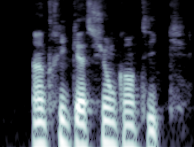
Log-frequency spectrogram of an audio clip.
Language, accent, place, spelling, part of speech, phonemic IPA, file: French, France, Lyon, intrication quantique, noun, /ɛ̃.tʁi.ka.sjɔ̃ kɑ̃.tik/, LL-Q150 (fra)-intrication quantique.wav
- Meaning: quantum entanglement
